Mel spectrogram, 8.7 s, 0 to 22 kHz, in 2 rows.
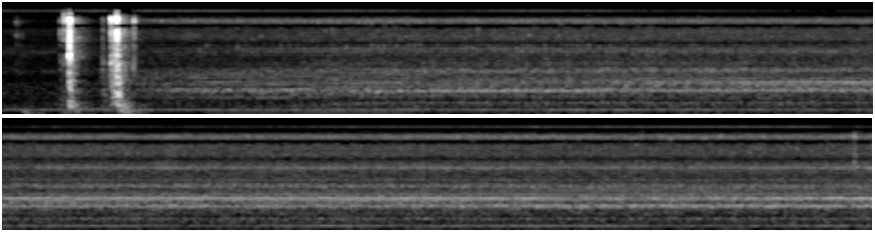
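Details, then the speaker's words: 1980 Sony Betamax SL-5800 Time Commander VCR, dormant for years, tested with a tape; mechanism clicks then steady even motor whir at constant pitch, rewind working normally. "rewind looks good this thing functions all right"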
